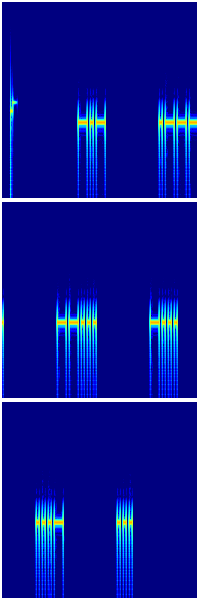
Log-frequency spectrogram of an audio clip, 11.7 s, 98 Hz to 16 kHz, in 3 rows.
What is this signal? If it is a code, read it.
Morse code, heard as a keyed tone, about 20 wpm, spaced as for 7 wpm, 700 Hz. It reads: KJ7BVS
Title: USA Call Signs - 6x Character Spacing - 20wpm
